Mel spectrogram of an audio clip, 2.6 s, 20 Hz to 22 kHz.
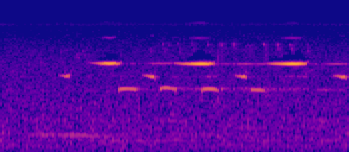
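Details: Upland pipit at Pangot, Nainital, Uttarakhand, India, in 2022, giving thin, high whistled notes about every two-thirds of a second, with fainter lower whistles beneath and a soft background hiss.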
